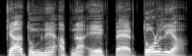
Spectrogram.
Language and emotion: Urdu, neutral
